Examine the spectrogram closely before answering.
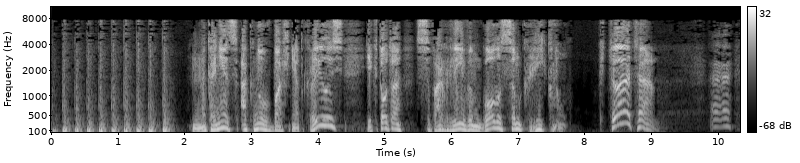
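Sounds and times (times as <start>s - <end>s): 
knocking on a door: 0.0s - 2.0s
speech: 2.3s - 9.2s, 9.9s - 10.3s.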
